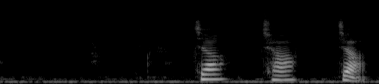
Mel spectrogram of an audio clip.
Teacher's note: जीभ के किनारे के दोनों हिस्से अगर ऊपर जाकर तालु में टच हो रहे हैं तो उनको तालव्य कहा जाता है।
